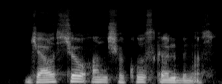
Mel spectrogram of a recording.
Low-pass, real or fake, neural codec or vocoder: 14.4 kHz; fake; codec, 44.1 kHz, 3.4 kbps, Pupu-Codec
